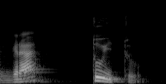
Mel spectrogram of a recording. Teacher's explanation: Eu estou botando toda essa sílaba aqui, ó, o tui, como sílaba tônica.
